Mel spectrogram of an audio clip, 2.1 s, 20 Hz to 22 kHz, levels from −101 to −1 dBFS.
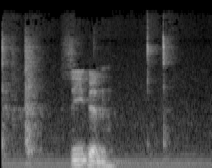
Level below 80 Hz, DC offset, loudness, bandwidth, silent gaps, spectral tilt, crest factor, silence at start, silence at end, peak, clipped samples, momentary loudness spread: -54 dBFS; under 0.1%; -32 LUFS; 16 kHz; none; -5 dB/octave; 20 dB; 0.05 s; 0.3 s; -12 dBFS; under 0.1%; 15 LU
